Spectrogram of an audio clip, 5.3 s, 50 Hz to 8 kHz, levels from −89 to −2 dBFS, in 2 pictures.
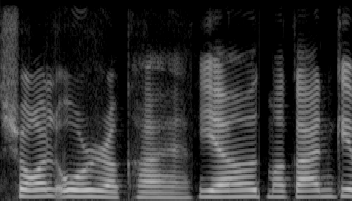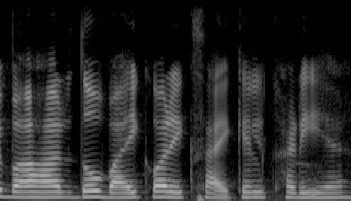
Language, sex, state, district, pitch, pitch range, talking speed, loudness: Hindi, female, Jharkhand, Jamtara, 220 Hz, 210-245 Hz, 170 wpm, -33 LUFS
